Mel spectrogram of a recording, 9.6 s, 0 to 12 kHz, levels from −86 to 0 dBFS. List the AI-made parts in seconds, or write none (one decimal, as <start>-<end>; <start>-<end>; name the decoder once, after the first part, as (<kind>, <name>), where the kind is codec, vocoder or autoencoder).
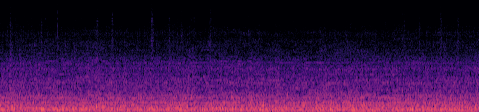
0.6-2.1 (codec, SNAC); 3.8-8.5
